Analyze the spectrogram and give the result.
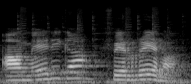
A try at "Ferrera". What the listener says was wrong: You have to roll the R's. Ferrera.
